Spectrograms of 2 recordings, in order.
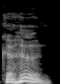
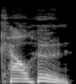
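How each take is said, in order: First: The name is said the Gaelic way. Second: The name is said the English way. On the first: The speaker calls it right. "that's how they pronounced it, was Cahoon" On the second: The speaker calls it wrong. "I told people my name was Calhoun"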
